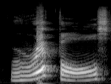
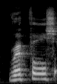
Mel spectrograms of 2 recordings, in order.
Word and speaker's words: riffles: Riffles, and that is not a mistake; that is correct pronunciation of that. Riffles, R-I-F-F-L-E-S.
